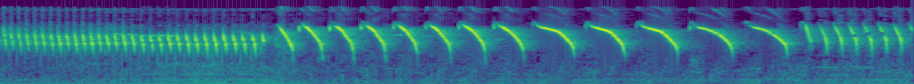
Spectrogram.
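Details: Long rolling canary song meant to lure and call rivals: a rapid buzzy roll, then a run of clear downward-slurred whistles about four per second, ending in a quicker burst of notes.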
